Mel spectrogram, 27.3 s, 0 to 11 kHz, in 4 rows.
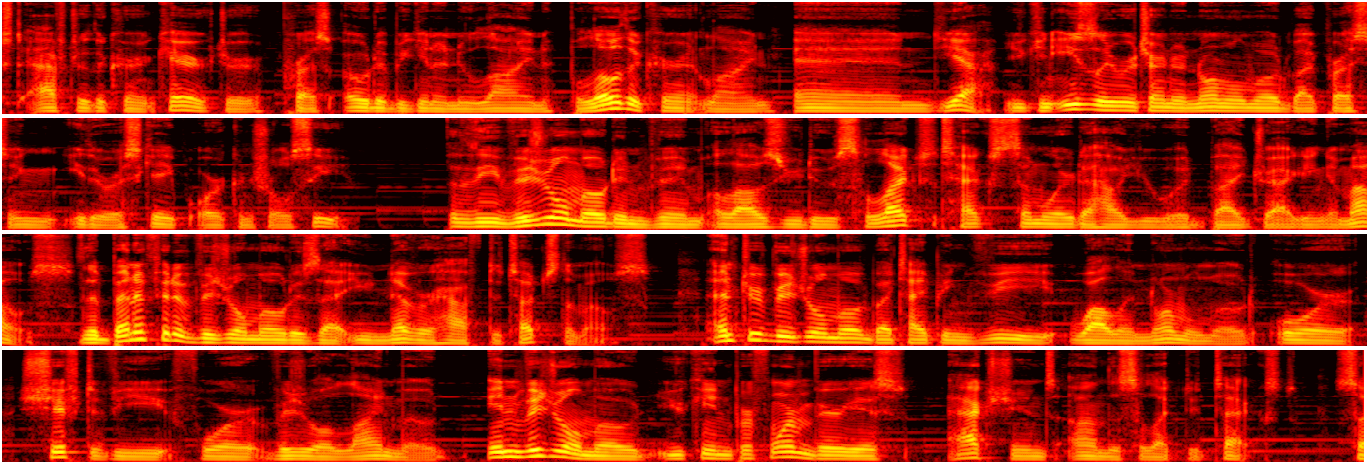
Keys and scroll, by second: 2.2 0, 19.5 v, 21.6 shift+v.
